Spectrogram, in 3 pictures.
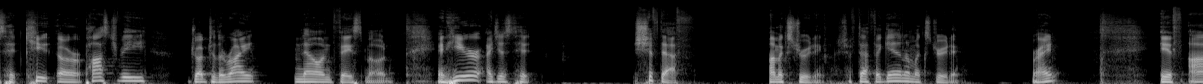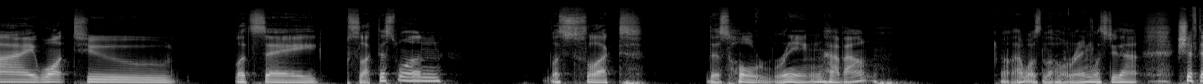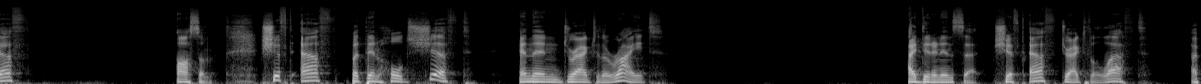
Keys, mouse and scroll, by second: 0.6 `, 4.2 click, 5.4 shift+f, 6.1 click, 8.0 shift+f, 8.2 click, 9.2 alt+click, 9.7 alt+middle click, 12.0 alt+click, 13.6 click, 16.7 shift+middle click, 17.1-17.7 shift+scroll up 1, 18.4 alt+click, 19.8 shift+middle click, 20.8 alt+click, 22.6 shift+click, 22.7 alt+middle click, 23.9 shift+f, 24.1 click, 27.0 shift+f, 29.6 shift+click, 34.1 shift+f, 34.6 click.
